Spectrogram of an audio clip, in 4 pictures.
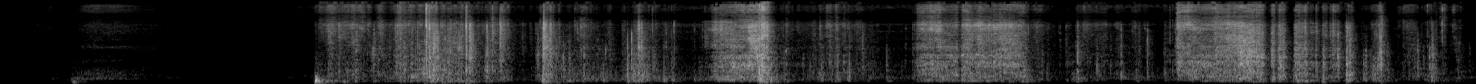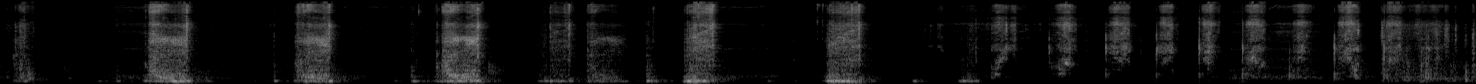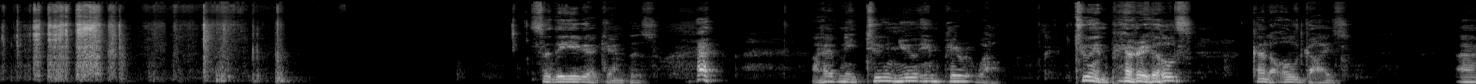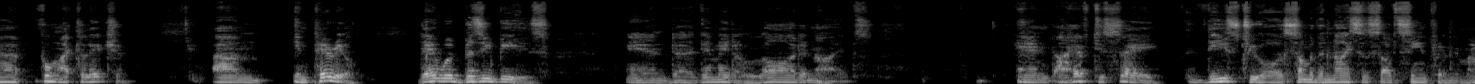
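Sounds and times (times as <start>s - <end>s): knife blade rasping on sharpener: 24.7s - 28.8s.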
